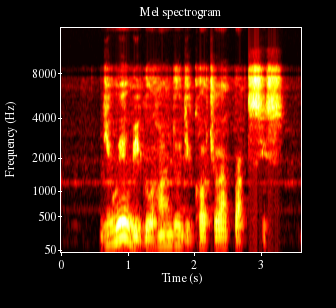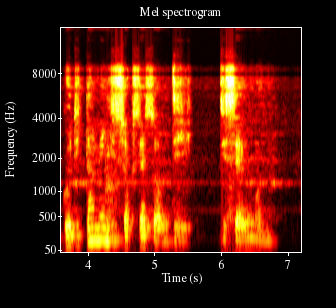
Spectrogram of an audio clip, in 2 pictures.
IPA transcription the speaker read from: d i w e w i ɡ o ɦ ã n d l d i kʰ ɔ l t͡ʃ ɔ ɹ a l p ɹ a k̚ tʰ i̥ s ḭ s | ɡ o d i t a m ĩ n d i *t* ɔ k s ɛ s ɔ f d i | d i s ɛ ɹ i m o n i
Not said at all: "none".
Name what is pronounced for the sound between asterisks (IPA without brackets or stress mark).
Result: s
